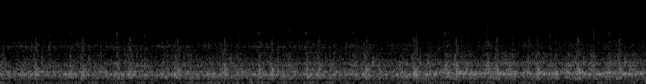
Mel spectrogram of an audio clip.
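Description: A Bernina sewing machine runs a standard straight stitch after the basting function is switched off, its needle bar driving every stitch in a steady, continuous mechanical whir with a fast regular patter, close and alone.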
